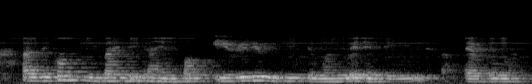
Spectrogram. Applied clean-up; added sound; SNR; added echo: neural separator model SepFormer DNS4.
